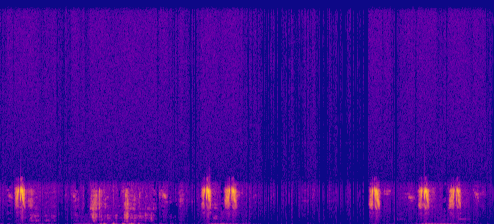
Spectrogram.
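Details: Baby house sparrows, young birds feeding messily at seed, give short bright chirps in pairs and clusters with pauses of a few seconds, over faint low shuffling and pecking noises indoors.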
